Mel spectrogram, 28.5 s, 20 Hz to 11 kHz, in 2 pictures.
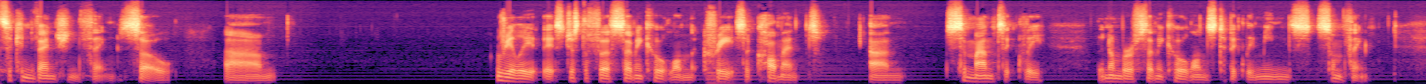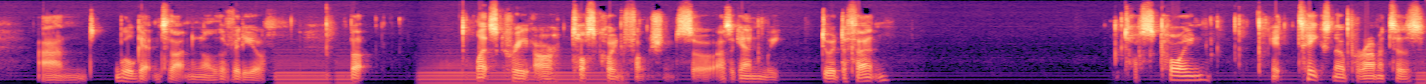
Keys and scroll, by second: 21.8-23.3 typing, 27.7 typing.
